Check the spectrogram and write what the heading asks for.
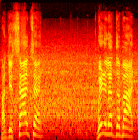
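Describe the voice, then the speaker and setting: A man giving excited cricket commentary in short, punchy phrases. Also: very high-pitched, slow. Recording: loud crowd noise around the voice. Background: cricket crowd.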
